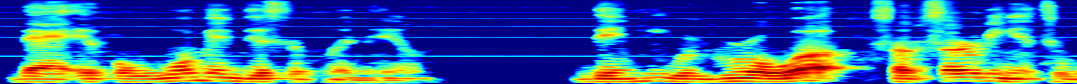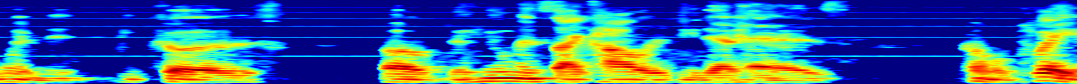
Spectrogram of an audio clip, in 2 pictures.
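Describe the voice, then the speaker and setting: A man with a fairly low voice lays out his views in a slow, deliberate, lecturing manner as host of a conversational show. He sits a little back from the mic, so his voice sounds slightly distant. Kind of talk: conversational commentary.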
